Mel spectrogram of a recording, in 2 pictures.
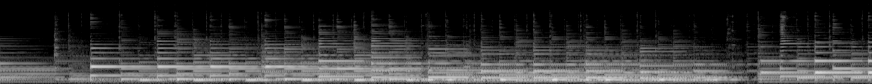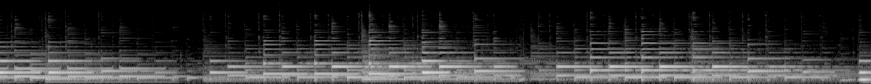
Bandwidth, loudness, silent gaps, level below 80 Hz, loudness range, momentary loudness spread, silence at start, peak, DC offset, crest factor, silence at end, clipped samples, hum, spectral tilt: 12 kHz; -18 LUFS; none; -64 dBFS; 2 LU; 9 LU; 0 s; -2 dBFS; under 0.1%; 16 dB; 0 s; under 0.1%; none; -7 dB/octave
